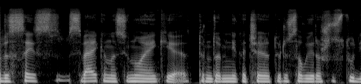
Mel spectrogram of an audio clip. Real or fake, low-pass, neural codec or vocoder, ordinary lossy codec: real; 14.4 kHz; none; AAC, 96 kbps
